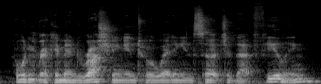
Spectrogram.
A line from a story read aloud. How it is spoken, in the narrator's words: Kate said dryly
